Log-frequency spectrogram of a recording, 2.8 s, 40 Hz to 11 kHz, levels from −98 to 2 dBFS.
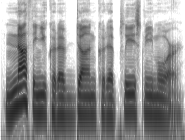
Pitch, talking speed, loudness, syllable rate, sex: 120 Hz, 215 wpm, -20 LUFS, 4.6 syllables/s, male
